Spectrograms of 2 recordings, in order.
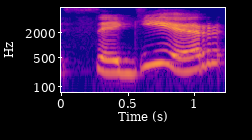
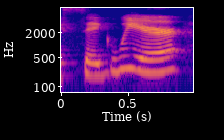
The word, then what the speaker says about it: seguir: will want to say seguir and that's not it it's a hard G and often times when you have a G and a u together it's just gonna be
